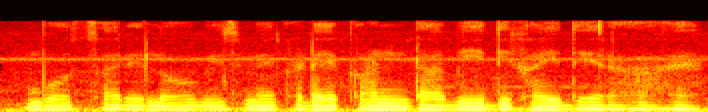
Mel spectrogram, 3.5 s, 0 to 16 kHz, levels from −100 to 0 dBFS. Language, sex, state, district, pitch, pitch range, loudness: Hindi, male, Uttar Pradesh, Saharanpur, 110 Hz, 105-110 Hz, -15 LUFS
